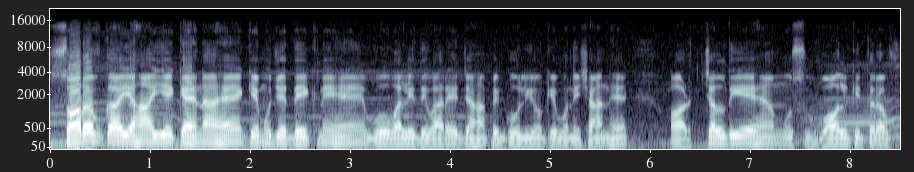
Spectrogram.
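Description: A man speaks at a fairly slow pace with ordinary pitch variation, the sound dry with no echo and faint music in the background. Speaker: travel vlogger. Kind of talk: casual vlog chat. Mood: cheerful, amused. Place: garden. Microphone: phone near.

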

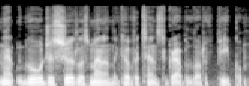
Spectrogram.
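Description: A man puts on a low-pitched character voice with vocal fry and big pitch swings at a fairly quick pace.

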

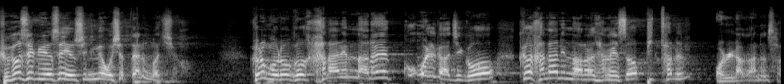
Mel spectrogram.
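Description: Pitched extremely high, a man speaks with lively intonation. The background is quiet. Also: fairly quick pace. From South Korea. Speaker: pastor. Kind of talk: sermon. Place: church. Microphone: podium.

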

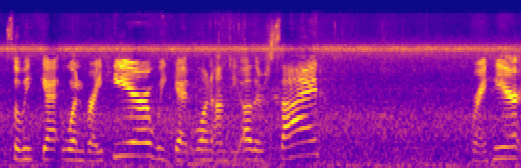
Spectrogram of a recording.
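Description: A woman talks at a moderate pace with ordinary pitch variation, the sound dry with no echo but with noticeable background noise. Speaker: parent reviewer. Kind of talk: product review tutorial. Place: open country.

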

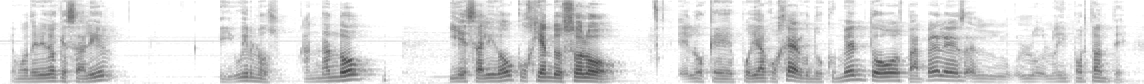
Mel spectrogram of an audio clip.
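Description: A man at a very slow pace, with ordinary pitch variation and big swings in loudness. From Central African Republic. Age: 30s. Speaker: refugee. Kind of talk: testimony; interview answer. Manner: halting. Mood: earnest, reflective. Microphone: lapel.

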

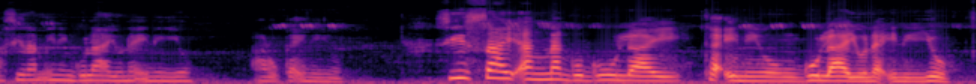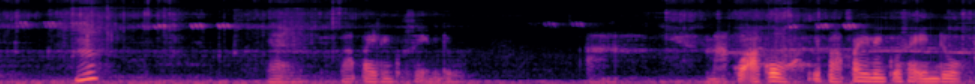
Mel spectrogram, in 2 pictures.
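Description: A woman of medium pitch speaks with very wide pitch swings, big shifts in loudness, and long, frequent pauses. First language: Bikol (speaking Tagalog). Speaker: vlogger. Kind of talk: casual vlog talk.

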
